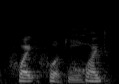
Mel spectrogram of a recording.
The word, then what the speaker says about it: Wookie: The White Wookie. Okay, rhymes with cookie.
